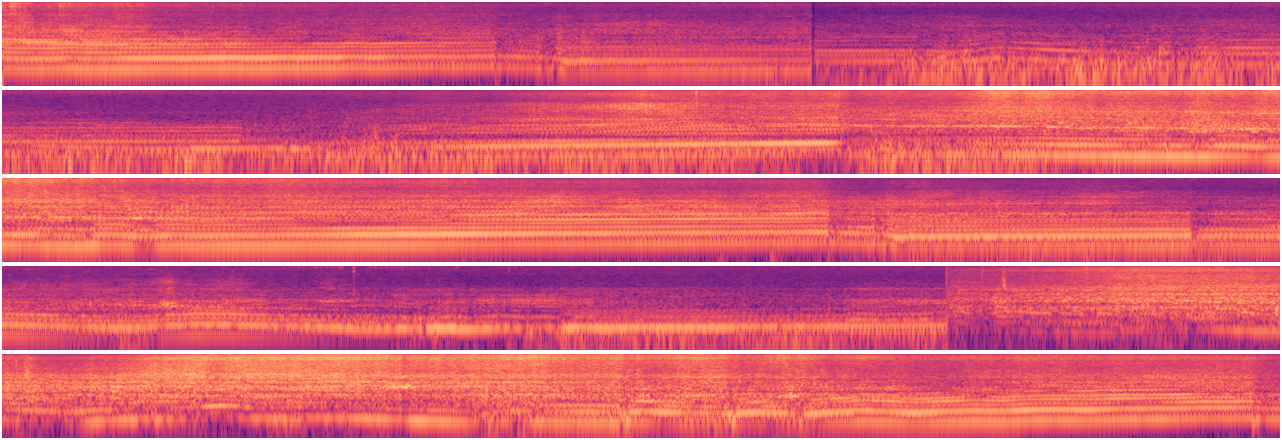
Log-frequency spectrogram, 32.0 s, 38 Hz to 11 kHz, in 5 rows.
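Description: BMW E36 sedan being driven hard through slides: its engine revs climb and fall again and again as the throttle is worked, with stretches of tyre squeal, loudest from about a third of the way in to about halfway and again near the end.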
